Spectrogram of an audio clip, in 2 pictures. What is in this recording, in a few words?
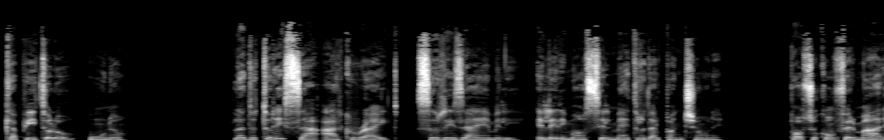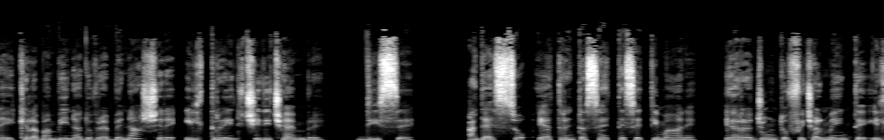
italian voice over female audiobook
